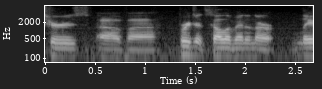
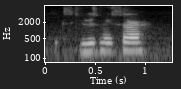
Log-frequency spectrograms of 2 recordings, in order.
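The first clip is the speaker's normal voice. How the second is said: put-on Irish accent in a woman's voice, pitched up; 7 semitones higher than usual. Retelling a voice heard on a ghost recording: imitating an irish woman. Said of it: "on the E V P is an Irish woman".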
